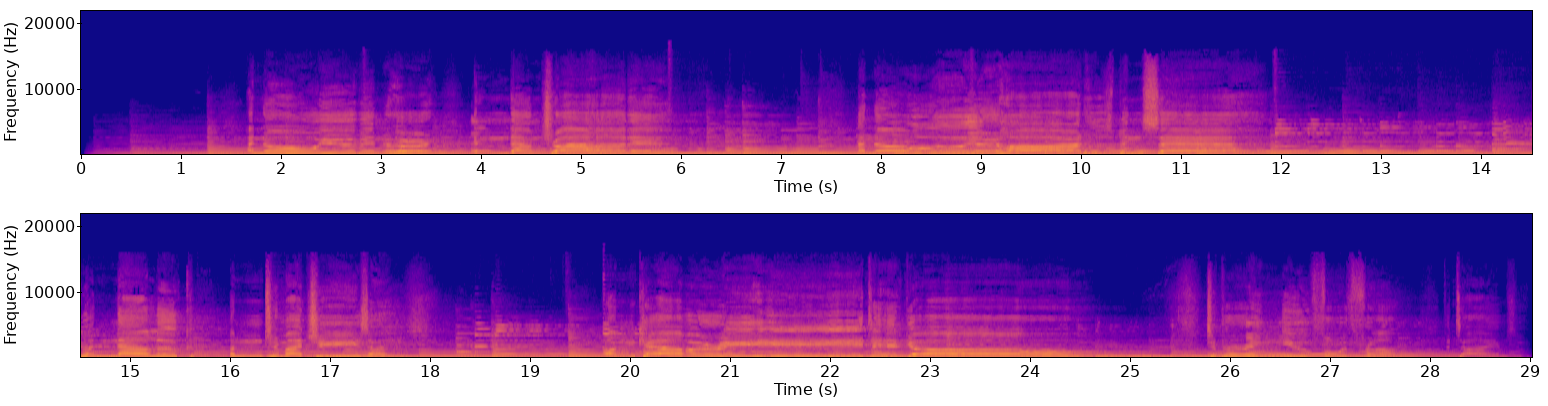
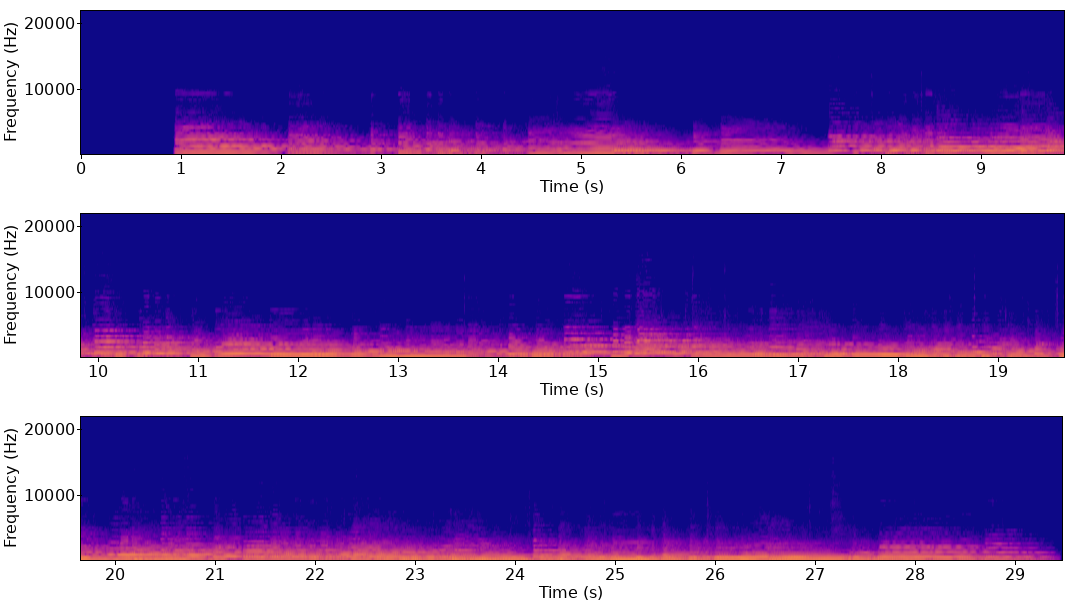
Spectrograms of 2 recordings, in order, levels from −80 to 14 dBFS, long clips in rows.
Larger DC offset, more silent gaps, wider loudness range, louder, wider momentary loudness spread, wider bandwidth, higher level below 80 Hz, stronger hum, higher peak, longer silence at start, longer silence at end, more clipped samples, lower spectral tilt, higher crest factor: first, 0.2% vs under 0.1%; neither; second, 4 LU vs 7 LU; first, -18 LUFS vs -24 LUFS; about the same, 9 LU vs 11 LU; first, 15.5 kHz vs 6.4 kHz; first, -30 dBFS vs -70 dBFS; neither; first, -2 dBFS vs -8 dBFS; second, 0.15 s vs 0.95 s; about the same, 0.1 s vs 0.1 s; neither; second, -5 dB/octave vs -8 dB/octave; about the same, 16 dB vs 16 dB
